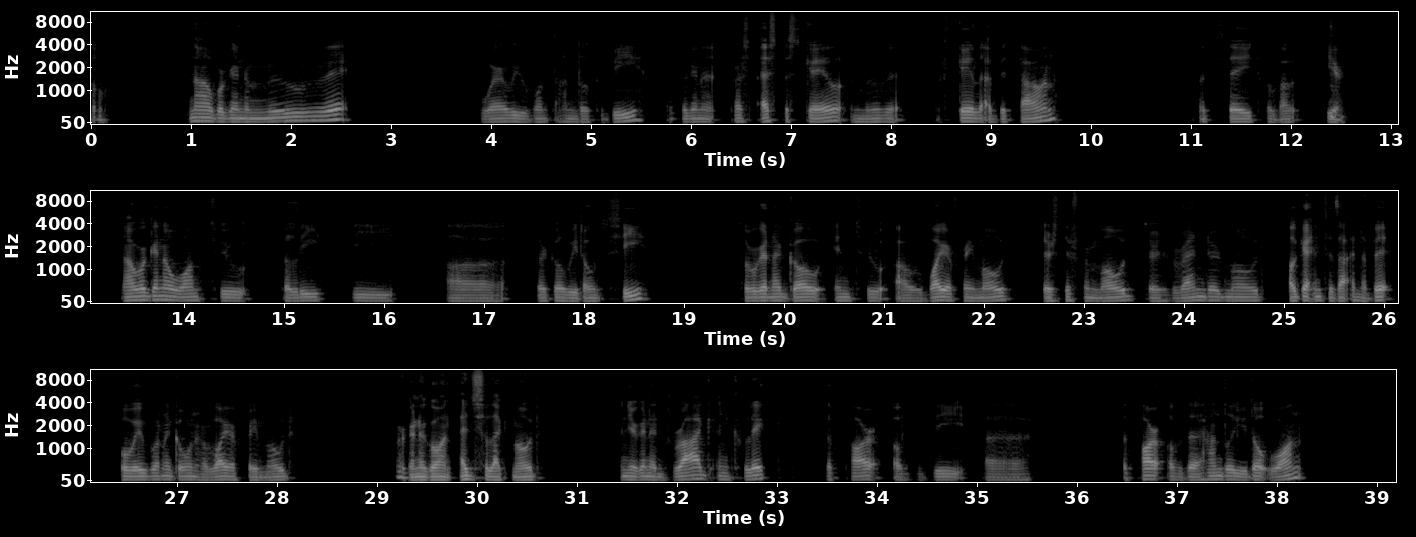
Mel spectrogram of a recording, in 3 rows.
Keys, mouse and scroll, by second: 1.3 click, 5.2-7.0 middle drag, 7.0 s, 10.6 click, 12.2-12.7 right drag, 12.7 middle drag, 13.0 Tab, 13.9-19.1 middle drag, 19.1-20.0 scroll up 1, 20.0-23.1 middle drag, 24.5 click, 26.5 click, 27.2 middle click, 28.2-28.8 scroll down 1, 28.8-29.6 scroll down 1, 29.6-30.8 drag, 30.8 middle click, 31.8 click, 34.1 x, 35.5-39.1 middle drag.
